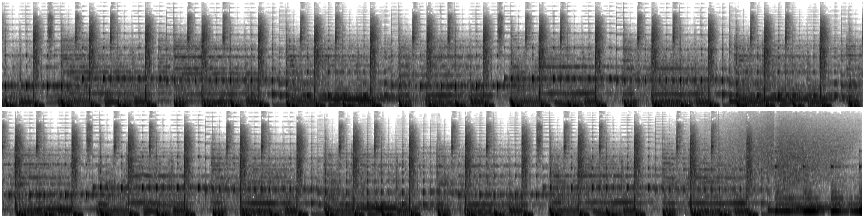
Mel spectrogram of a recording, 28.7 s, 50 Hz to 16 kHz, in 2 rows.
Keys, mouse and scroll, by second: 1.1 click, 1.9 click, 5.5 click, 7.4 shift+click, 8.2 e, 8.9 click, 9.7 r, 12.6 click, 13.4 r, 14.9 click, 15.8 r, 16.6-17.6 drag, 17.6 r, 18.4 click, 19.9 shift+middle click, 20.4 e, 22.0-23.8 drag, 25.0 e, 25.6-26.7 drag, 27.9 click.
